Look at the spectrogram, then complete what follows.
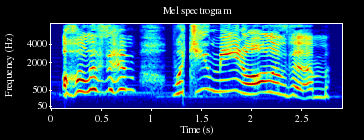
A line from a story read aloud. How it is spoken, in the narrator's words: She cried in horror through her tears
